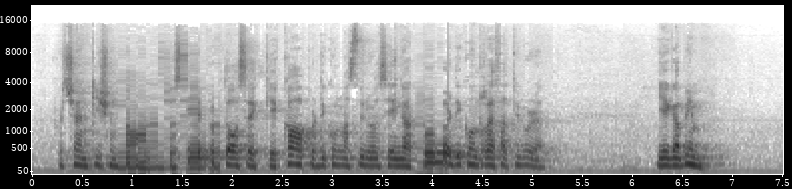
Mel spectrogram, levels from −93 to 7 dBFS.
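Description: Robotic sound from repeated short buffers occurs from 0.85 to 1.86 s and again from 3.83 to 4.14 s. Each stretch turns into a rigid, metallic buzz at 100 Hz. Most of the first stretch and all of the second are repeats. The likely cause is a 10 ms block replayed while real audio is skipped.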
